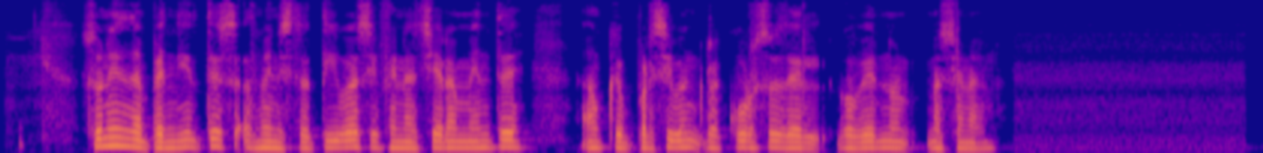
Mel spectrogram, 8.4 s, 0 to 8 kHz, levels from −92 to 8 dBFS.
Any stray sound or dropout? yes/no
no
